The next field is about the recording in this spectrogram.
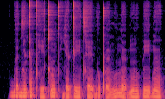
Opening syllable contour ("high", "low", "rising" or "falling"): high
